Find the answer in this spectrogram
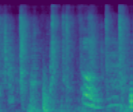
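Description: A pet dog making small noises among several short, sharp knocks and scuffs in the room, as the dog is being put out a door. A woman says "Oh" near the end.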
